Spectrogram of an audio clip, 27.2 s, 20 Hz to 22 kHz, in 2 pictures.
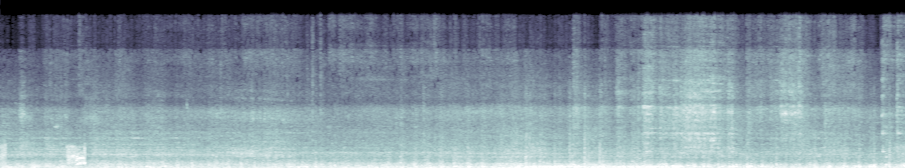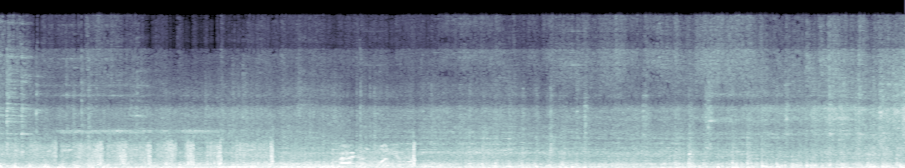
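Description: A CSX freight train, Q371, rolls past steadily with continuous loud rumble and rhythmic clickety-clack of wheels over rail joints, plus occasional faint squeals, lasting throughout at close range.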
